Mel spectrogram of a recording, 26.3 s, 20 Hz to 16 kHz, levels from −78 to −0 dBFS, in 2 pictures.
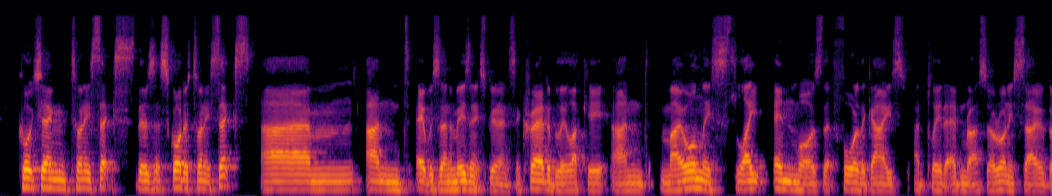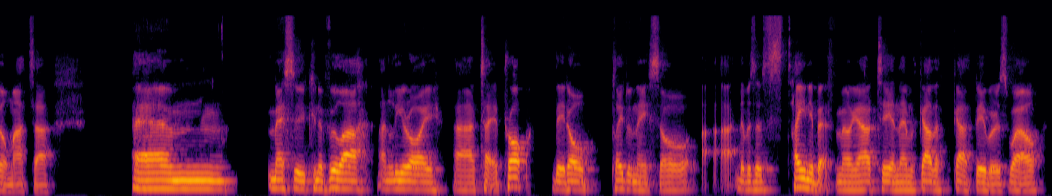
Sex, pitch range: male, 95-115 Hz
